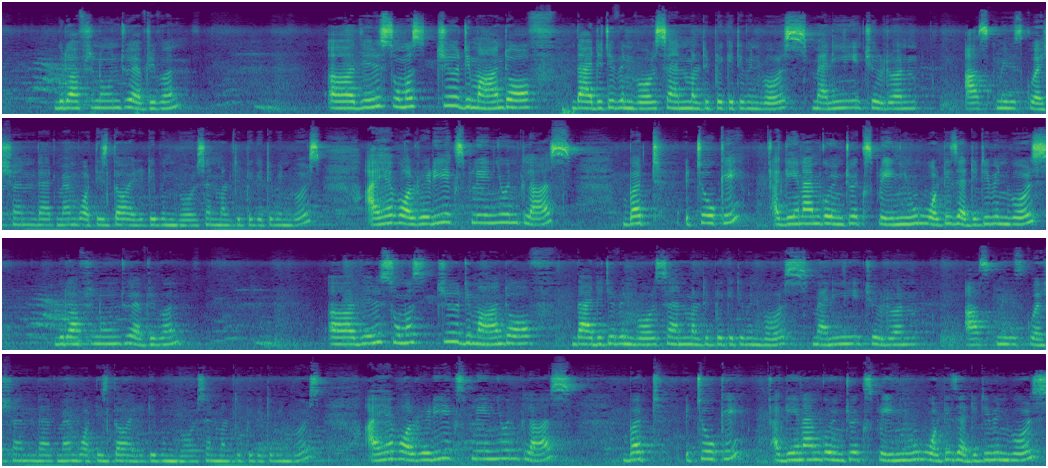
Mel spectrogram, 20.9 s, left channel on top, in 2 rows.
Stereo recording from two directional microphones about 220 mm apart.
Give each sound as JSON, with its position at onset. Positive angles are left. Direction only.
{"t": 0.6, "sound": "a woman's voice", "side_deg": 50}
{"t": 3.2, "sound": "a woman's voice", "side_deg": 50}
